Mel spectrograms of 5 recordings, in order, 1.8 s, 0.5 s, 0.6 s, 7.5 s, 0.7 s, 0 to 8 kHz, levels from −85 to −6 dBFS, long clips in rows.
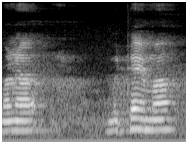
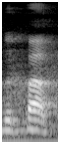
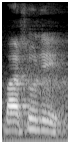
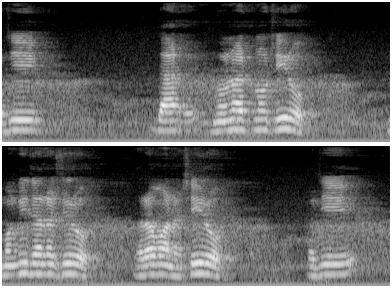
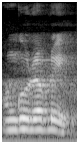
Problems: constant background noise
